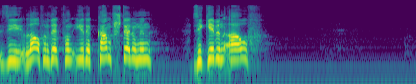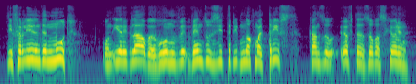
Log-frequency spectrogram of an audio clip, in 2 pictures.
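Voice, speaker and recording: A man with a high voice preaches a fervent sermon, stressing and repeating his points. His German phrasing sounds slightly non-native. A long reverb trails each phrase, as in a church hall. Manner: impassioned, emphatic preaching with repetitions.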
